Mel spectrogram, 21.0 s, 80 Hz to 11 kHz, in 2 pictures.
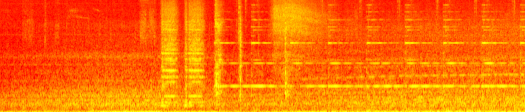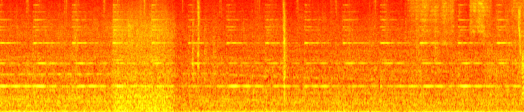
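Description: An F7 diesel locomotive in a Clinchfield train simulator pulls away slowly, its engine drone steady and loud, with rail clatter, a pulse of power partway through and a bell ringing over it.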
